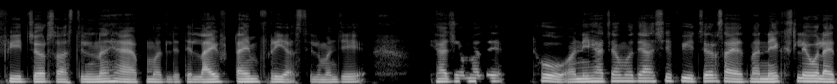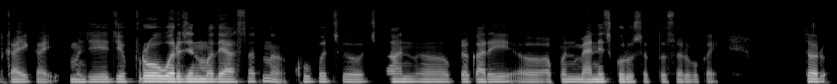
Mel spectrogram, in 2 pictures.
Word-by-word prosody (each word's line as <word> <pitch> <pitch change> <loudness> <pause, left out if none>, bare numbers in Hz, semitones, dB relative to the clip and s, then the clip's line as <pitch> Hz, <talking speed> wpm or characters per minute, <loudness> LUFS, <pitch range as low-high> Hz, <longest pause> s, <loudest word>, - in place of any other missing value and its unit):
Features 125 -2 0
असतील 120 +1 -1
ना 125 - +4
ह्या 125 -3 +3
ॲपमधले 115 0 -3
ते 115 0 -1
लाईफटाईम 125 +2 +3
फ्री 125 -2 +1
असतील, 115 0 -7
म्हणजे 115 +2 -2 0.8
ह्याच्यामध्ये 145 +2 -1 0.4
हो, 155 - +4 0.2
आणि 130 +2 +3
ह्याच्यामध्ये 145 +2 +1
असे 145 +2 -1
फीचर्स 145 0 +1
आहेत 125 -2 +2
ना, 130 - +1
नेक्स्ट 130 +3 +1
लेव्हल 135 -2 +5
आहेत 120 -2 +4
काही-काही. 115 -2 -4 0.2
म्हणजे 120 0 -3
जे 125 0 0
प्रो 135 0 +7
व्हर्जनमध्ये 130 -1 +6
असतात 125 +2 -2
ना, 140 -6 -3 0.2
खूपच 125 0 -7
अ, 115 -1 -3
छान 125 0 -3
अ, 115 0 -4
प्रकारे 120 +1 -3
अ, - - -10 0.2
आपण 120 +2 -5
मॅनेज 120 +2 +1
करू 115 -1 0
शकतो 115 0 -10
सर्व 110 -1 -6
काही. - - -10 0.9
तर 130 -1 +3
125 Hz, 145 wpm, -24 LUFS, 115-130 Hz, 0.9 s, प्रो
